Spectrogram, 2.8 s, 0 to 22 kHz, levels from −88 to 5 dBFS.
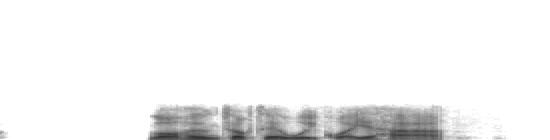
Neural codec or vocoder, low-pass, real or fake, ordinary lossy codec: vocoder, 44.1 kHz, 80 mel bands, Vocos; 5.4 kHz; fake; Opus, 32 kbps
